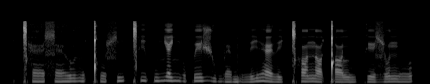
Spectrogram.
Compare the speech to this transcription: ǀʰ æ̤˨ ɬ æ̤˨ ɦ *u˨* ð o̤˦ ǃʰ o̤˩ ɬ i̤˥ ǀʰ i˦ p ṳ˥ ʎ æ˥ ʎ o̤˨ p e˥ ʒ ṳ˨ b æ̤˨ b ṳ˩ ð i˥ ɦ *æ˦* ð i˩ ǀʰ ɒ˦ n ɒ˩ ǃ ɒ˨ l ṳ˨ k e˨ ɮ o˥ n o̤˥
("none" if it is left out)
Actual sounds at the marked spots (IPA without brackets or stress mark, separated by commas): u˨, æ˩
